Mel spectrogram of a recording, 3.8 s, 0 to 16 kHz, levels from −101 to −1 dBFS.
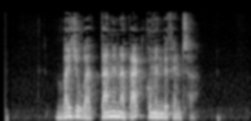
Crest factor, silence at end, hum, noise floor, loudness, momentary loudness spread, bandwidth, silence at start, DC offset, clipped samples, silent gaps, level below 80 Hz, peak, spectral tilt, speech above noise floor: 20 dB; 0.85 s; none; -69 dBFS; -21 LUFS; 16 LU; 10.5 kHz; 0.85 s; under 0.1%; under 0.1%; none; -52 dBFS; -4 dBFS; -6.5 dB/octave; 49 dB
